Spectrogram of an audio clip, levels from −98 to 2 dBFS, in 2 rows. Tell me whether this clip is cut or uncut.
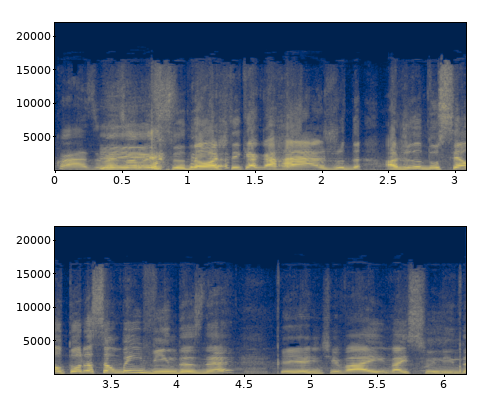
uncut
